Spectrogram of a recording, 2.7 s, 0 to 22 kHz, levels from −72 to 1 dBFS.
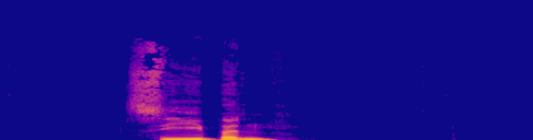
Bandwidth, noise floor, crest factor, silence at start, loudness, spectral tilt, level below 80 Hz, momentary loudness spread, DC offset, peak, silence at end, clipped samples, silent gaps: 16 kHz; -79 dBFS; 18 dB; 0.65 s; -17 LUFS; -7 dB/octave; -52 dBFS; 19 LU; under 0.1%; -2 dBFS; 1.3 s; under 0.1%; none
